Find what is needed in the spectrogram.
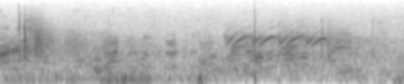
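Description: Field hockey sticks cracking against the ball in play, a sharp clack just after the start and another about two and a half seconds in, amid high-pitched shouting and calling from players and spectators.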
